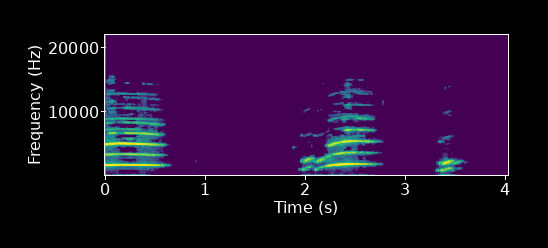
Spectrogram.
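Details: Sloth call: three clear whistled notes on a silent background. The first is a long, flat, high whistle. The second rises and then falls, and the last is short and wavering.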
